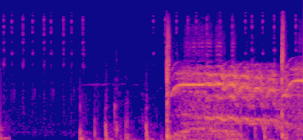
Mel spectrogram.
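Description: A horse in the video game Minecraft neighs loudly and close, a sustained whinny following a run of quieter clip-clop taps, with no talking over it.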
